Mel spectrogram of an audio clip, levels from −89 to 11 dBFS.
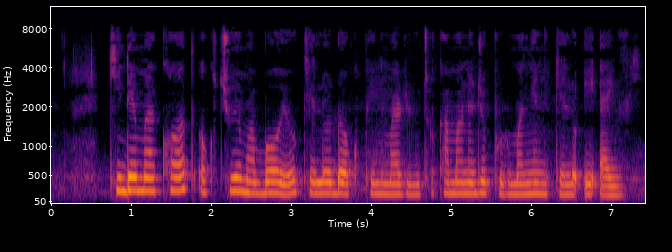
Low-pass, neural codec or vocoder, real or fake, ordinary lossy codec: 10.8 kHz; none; real; MP3, 32 kbps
